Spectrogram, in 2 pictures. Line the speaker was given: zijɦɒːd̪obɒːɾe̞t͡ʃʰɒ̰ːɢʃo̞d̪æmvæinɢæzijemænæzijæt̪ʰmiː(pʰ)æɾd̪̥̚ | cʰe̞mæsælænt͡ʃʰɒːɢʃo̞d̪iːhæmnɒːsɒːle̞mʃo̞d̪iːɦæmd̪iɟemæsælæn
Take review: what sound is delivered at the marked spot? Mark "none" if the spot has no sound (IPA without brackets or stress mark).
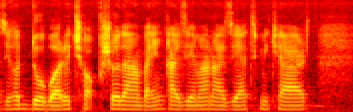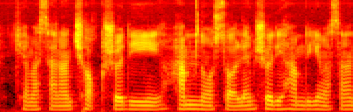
cʰ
